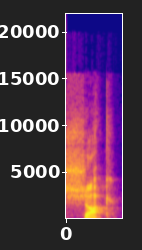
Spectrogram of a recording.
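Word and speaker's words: Shough: the oregon media guide it says shuck s-h-u-c-k as the pronunciation shucks pocket that for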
